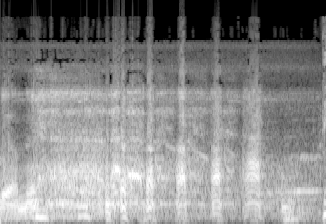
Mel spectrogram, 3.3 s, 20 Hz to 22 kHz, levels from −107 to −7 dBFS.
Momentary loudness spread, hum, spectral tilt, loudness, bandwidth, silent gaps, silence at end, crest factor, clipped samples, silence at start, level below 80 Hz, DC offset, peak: 8 LU; none; -6 dB/octave; -11 LUFS; 14.5 kHz; none; 0 s; 10 dB; 0.3%; 0 s; -46 dBFS; under 0.1%; 0 dBFS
